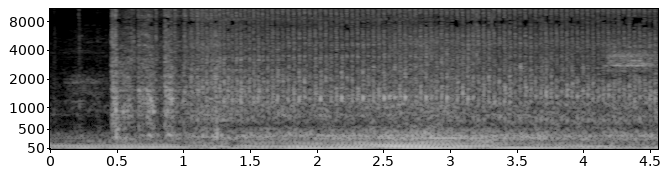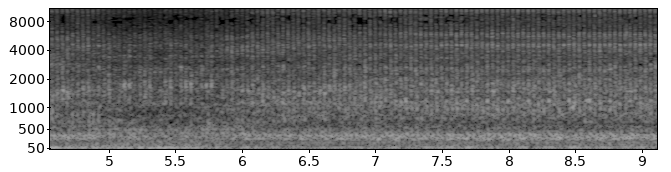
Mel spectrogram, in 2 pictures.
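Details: 2011 Tata Vista TDI diesel at 151,000 km with an overheating and boiling complaint, started after head gasket replacement (leak was between cylinders 3 and 4) and timing belt refit: brief crank, then a steady, even idle with no knocks. Healthy.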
